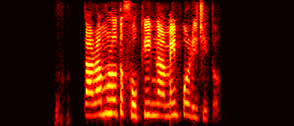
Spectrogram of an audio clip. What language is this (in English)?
Bangla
